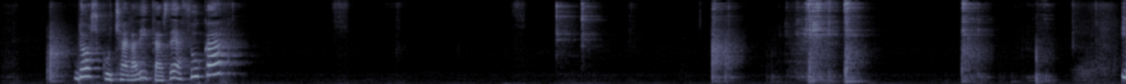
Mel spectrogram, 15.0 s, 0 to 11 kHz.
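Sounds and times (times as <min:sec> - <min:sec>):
metal spoon clinking dishes: 0:07.4 - 0:08.1.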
